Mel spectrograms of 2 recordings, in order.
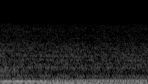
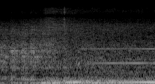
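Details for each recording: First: Ford F-150 5.4L 3V with fuel trims reset and relearning: starts nicely into a smooth, even V8 idle with a steady low rumble and no popping, stumbles or misfires. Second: 2008 Ford F-150 5.4L 3-valve V8, about 150,000 miles, cold start after a timing job: high cold idle with an uneven low pulse. Power balance shows cylinders 5–8 weak on bank two; timing error suspected; bank two misfire.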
